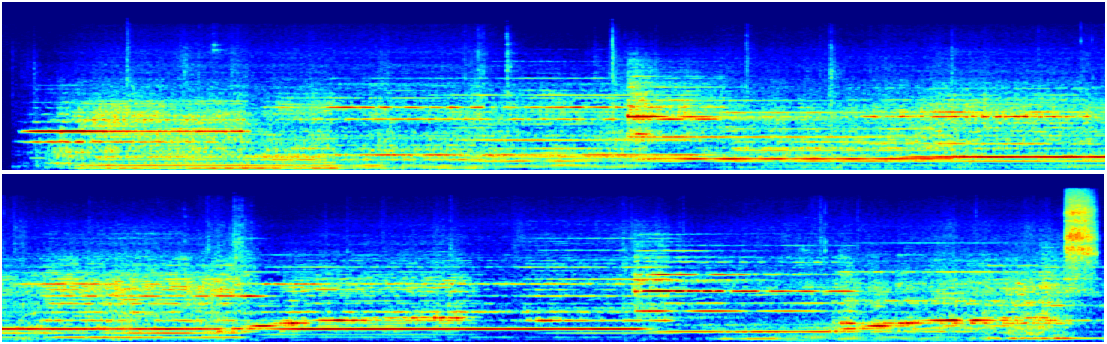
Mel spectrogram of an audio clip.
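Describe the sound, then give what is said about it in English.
Organ music plays steadily for about twenty seconds: sustained, buzzy chords held at an even loudness, shifting to new harmonies every few seconds, with no voices. “This is a Pringles organ.”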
